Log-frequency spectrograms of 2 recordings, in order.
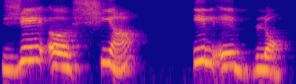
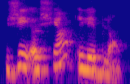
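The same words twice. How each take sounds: First: "J'ai un chien, il est blanc" said very slowly, each sound clear; slow model pronunciation. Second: Said in the usual way. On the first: Shown as a demonstration. Teacher slowly models clear French pronunciation. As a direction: stretch out "J'ai un chien" for learners. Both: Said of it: "get your pronunciations clear".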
